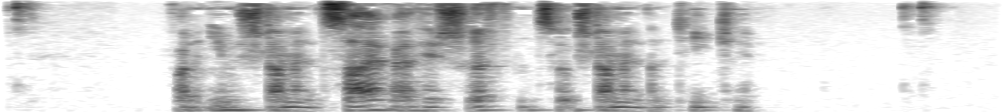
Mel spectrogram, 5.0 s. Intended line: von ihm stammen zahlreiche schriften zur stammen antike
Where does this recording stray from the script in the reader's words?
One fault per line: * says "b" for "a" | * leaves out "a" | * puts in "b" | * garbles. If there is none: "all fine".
all fine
